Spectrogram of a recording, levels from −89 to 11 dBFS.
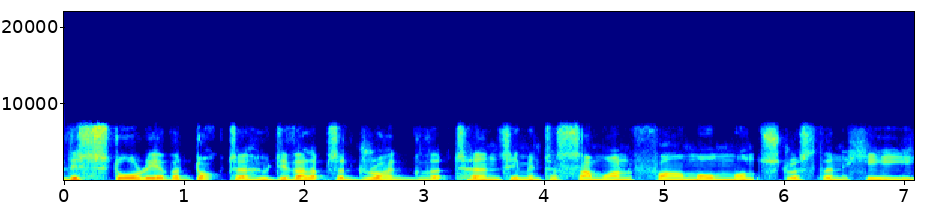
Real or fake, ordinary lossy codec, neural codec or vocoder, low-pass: real; Opus, 32 kbps; none; 7.2 kHz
